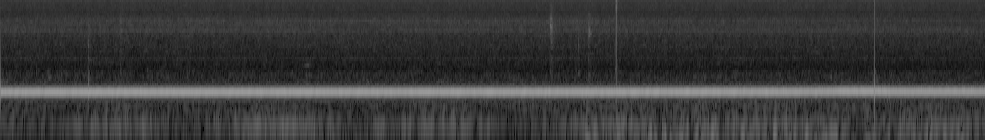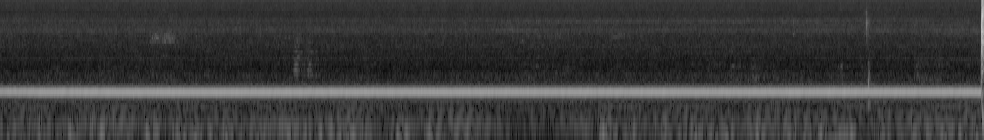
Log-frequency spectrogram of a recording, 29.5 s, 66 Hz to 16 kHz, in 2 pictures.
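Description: Aiwa HS-PS100 cassette player playing back a steady pure tone of about 440 Hz during speed calibration. The pitch rises slightly about halfway through as the motor speed trimmer is turned, then settles back near 441 Hz. The tone cuts off at the end.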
